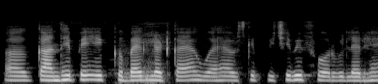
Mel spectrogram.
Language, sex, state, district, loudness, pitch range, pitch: Hindi, female, Himachal Pradesh, Shimla, -19 LUFS, 190-205 Hz, 195 Hz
